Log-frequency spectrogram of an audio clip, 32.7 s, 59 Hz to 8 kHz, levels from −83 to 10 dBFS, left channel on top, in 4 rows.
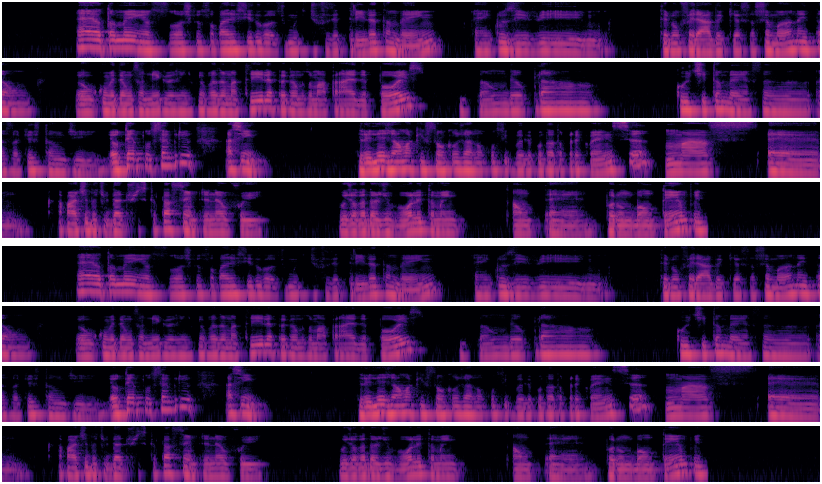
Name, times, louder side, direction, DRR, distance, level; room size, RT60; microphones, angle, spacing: voice 1, 0.7-4.4 4.7-6.1 6.6-8.5 8.9-12.4 12.8-14.2 14.9-19.0 19.9-24.8 25.1-27.2 27.9-29.2 29.6-31.6, left 4 dB, 30° left, 0.3 m, -38 dB
head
